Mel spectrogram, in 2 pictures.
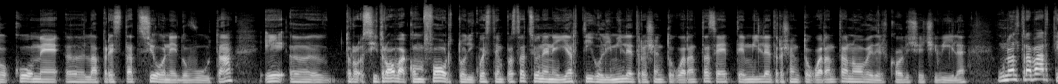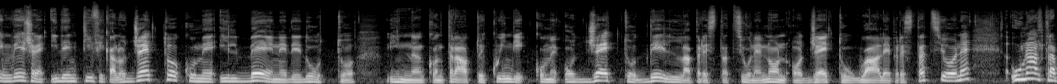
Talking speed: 120 wpm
